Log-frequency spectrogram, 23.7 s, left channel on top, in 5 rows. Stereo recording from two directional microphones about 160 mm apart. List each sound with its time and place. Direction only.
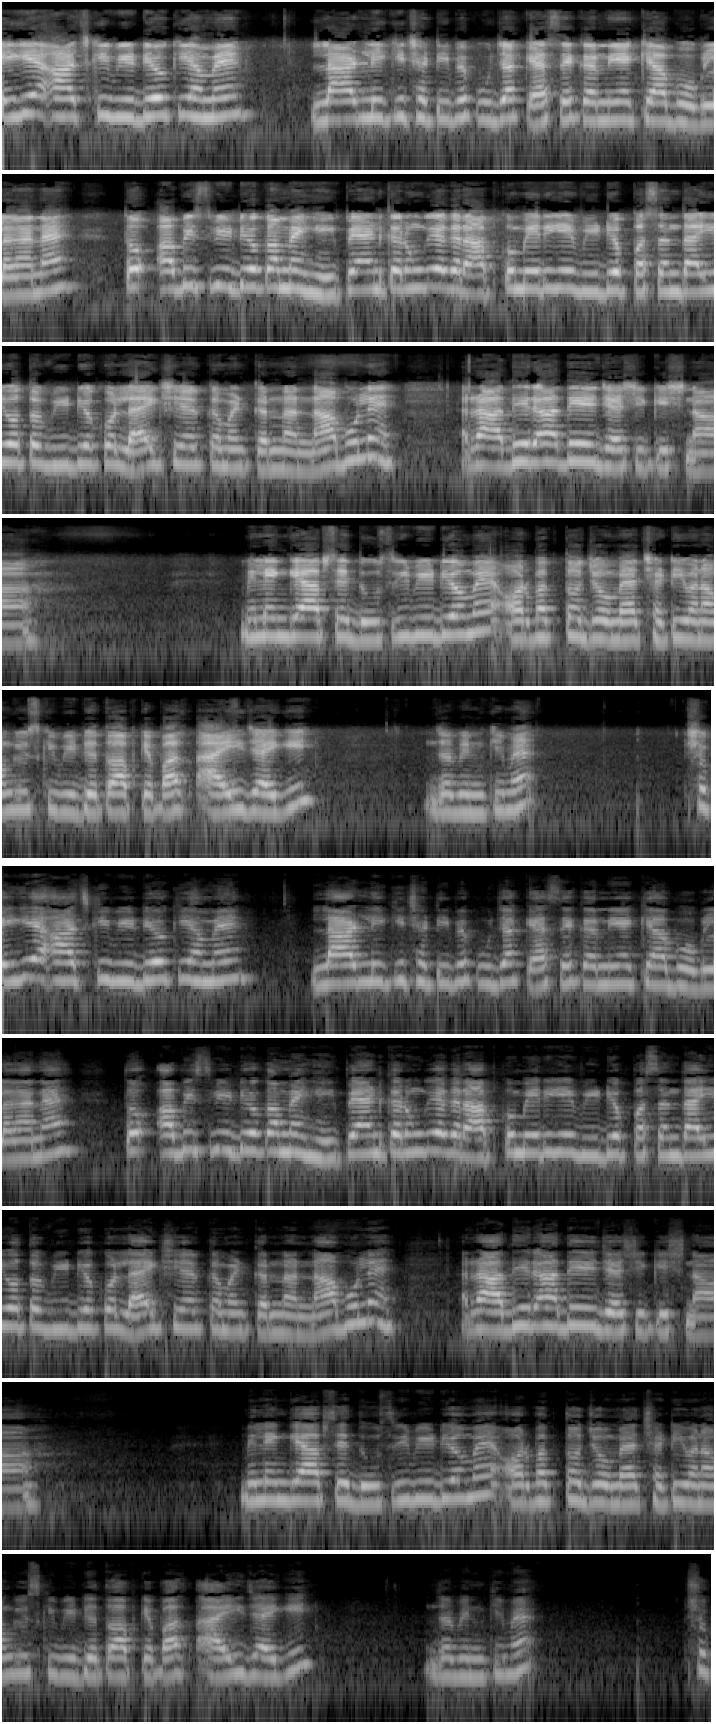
0.0 s speech: 5° left (ahead or behind)
15.8 s speech: 5° left (ahead or behind)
